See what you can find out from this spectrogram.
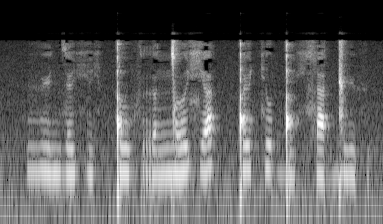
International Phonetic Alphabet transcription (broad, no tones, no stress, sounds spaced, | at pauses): v y n z ø ç ø ç ǃ u f r ʊ ŋ͡ǀ ʊ ɕ ɐ | ǃ ʏ c u ɡ͡ǃ y ç ɬ a ɡ͡ǁ y f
